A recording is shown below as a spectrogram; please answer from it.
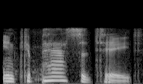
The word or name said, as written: incapacitate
